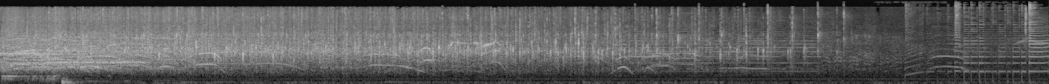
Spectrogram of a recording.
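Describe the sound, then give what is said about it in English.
A large festival crowd applauds a singer steadily for over ten seconds, a dense wash of clapping with scattered whoops and cheers rising above it, gradually tapering near the end. “…, ladies and gentlemen.”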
